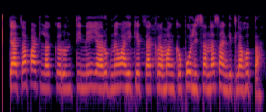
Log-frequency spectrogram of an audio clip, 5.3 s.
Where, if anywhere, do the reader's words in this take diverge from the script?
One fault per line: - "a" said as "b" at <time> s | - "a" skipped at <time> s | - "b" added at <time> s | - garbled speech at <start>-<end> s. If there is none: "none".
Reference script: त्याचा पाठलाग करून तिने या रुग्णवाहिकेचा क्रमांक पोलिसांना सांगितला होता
none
